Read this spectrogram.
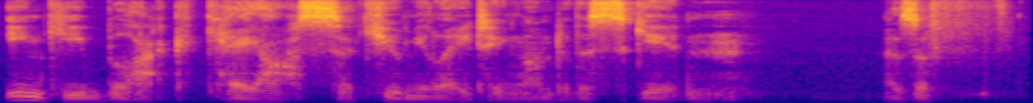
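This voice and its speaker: A man voicing a brooding otherworldly being in a slow, halting, grave monologue, raspy and breathy, warning darkly about mortals. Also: extremely low pitch, bright, forceful tone, exaggerated voice. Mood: ominous. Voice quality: raspy, breathy, lapsing into harsh whisper. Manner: slow, halting, repeats phrases, ominous and grave. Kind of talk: dark dramatic monologue.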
